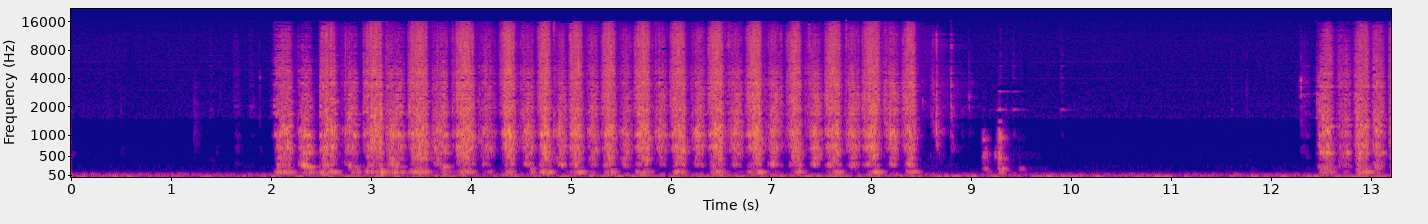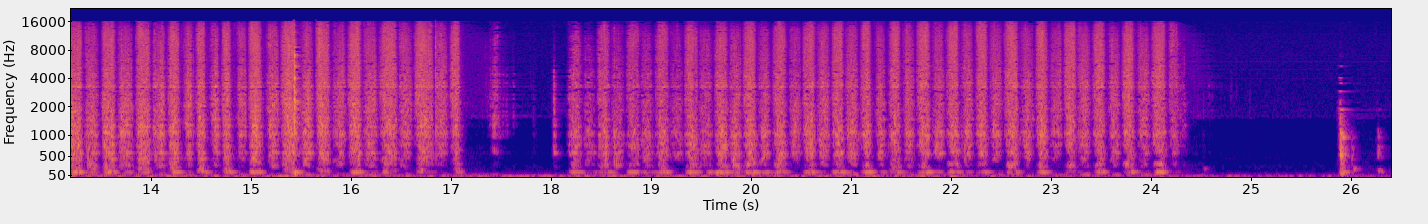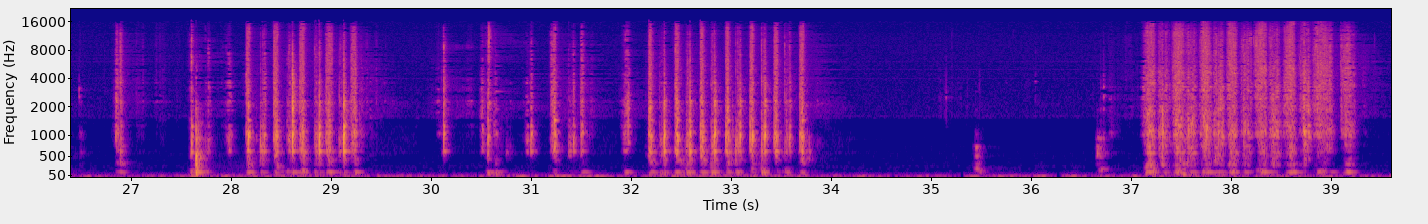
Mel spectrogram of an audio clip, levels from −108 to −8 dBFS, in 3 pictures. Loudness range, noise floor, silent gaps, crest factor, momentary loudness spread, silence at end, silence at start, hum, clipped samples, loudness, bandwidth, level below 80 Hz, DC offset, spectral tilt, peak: 11 LU; -72 dBFS; none; 30 dB; 14 LU; 0.35 s; 0.05 s; none; under 0.1%; -37 LUFS; 16.5 kHz; -66 dBFS; under 0.1%; -1 dB/octave; -10 dBFS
